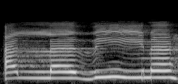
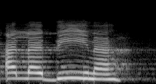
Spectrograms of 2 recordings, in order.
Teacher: Kalau zal, ujung lidah bertemu ujung gigi seri atas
